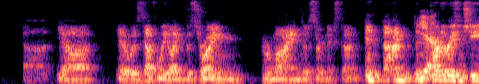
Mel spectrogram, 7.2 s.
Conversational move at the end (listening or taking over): listening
